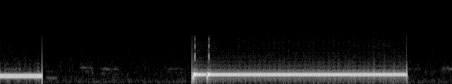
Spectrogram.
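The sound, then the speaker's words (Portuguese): Telephone line tones during a call transfer: a short steady tone, a pause of about a second and a half, then a couple of clicks and a long continuous tone lasting about two seconds before it cuts off. “Fica na linha que eu vou tentar te transferir para ver o que que acontece. Tá. Transferência.”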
